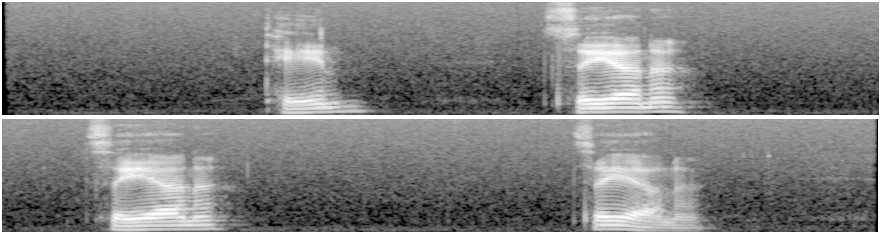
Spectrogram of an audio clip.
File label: word ten benstraka, egerlander numbers; Puhoi Egerländer Dialect; 10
